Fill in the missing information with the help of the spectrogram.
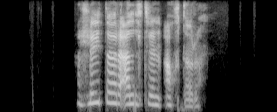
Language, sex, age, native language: Icelandic, female, 20-29, Icelandic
